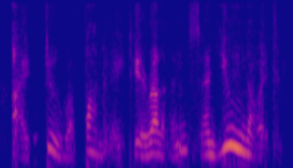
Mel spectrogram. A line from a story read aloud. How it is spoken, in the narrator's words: Garth Dalmain whispered to Jane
